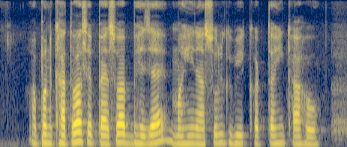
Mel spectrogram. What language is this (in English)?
Magahi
